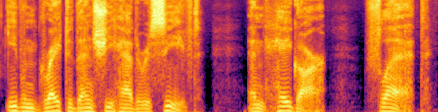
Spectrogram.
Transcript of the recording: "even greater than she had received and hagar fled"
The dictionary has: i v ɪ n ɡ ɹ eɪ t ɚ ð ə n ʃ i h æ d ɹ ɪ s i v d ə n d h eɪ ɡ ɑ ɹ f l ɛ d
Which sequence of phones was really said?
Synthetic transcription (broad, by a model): i v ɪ n ɡ ɹ eɪ t ɚ ð ə n ʃ i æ d ɹ ɪ s i v d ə n h eɪ ɡ ɑ ɹ f l ɛ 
